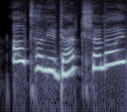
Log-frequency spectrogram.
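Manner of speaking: very high, squeaky cartoon voice. Retelling what a woman said at the end of a conversation, use a squeaky Minnie Mouse voice. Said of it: "In this kind of squeaky Minnie Mouse voice".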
